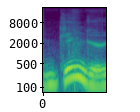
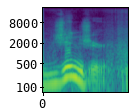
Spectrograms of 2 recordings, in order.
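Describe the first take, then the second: First: It starts with a hard G sound. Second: It starts with a soft G sound. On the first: The speaker calls it wrong. "You don't say ginger" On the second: The speaker calls it right. "you say ginger"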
